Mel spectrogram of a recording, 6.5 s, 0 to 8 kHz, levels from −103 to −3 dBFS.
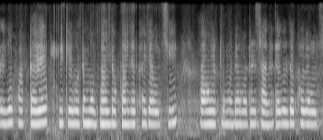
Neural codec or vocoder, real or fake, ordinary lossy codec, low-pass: codec, 16 kHz, 1 kbps, FreqCodec, smaller model; fake; none; 7.2 kHz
